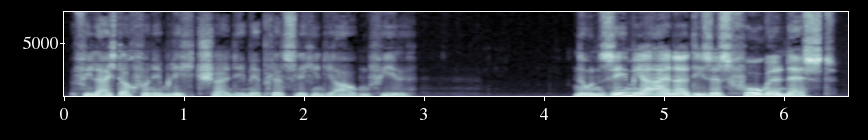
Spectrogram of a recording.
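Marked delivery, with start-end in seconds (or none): 4.2-6.4 louder, bemused father's voice; a father finding the children asleep; amused father. A narrator's reading. Father finds the kids in the crate, amused. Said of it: "die Stimme meines Vaters".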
